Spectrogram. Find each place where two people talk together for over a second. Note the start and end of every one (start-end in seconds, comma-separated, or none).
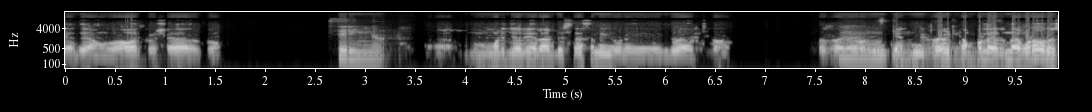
7.8-9.1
